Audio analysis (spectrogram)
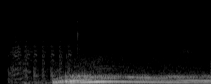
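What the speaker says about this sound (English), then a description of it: "Listen to that V8 come to life." A Gavril Grand Marshal V8 engine in the video game BeamNG.drive cranks briefly, then catches and roars to life with a deep rumble that settles into a steady idle.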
